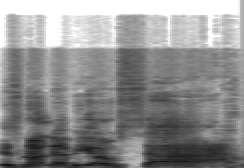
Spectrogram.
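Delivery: high, very slow corrective know-it-all; drawn-out mock lecturing; Hermione Granger. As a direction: correct them pedantically, drawing out the last syllable. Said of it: "Amy's the living embodiment of Hermione Granger".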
